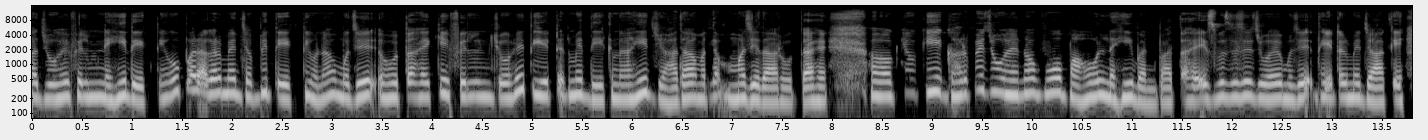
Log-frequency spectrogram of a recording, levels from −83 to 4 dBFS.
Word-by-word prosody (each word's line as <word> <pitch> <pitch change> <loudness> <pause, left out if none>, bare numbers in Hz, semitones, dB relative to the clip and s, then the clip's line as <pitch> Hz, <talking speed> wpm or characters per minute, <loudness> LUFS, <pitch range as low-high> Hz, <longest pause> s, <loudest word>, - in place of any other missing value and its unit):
जो 195 - 0
है 210 +2 +2
फ़िल्म 210 0 -1
नहीं 200 +3 +2
देखती 190 -1 -2
हूँ 240 +6 -1
पर 300 - +3
अगर 255 +1 +3
मैं 255 - +2
जब 220 -3 -4
भी 260 - 0
देखती 195 +3 -1
हुँ 195 -4 -1
ना, 215 +5 -1
मुझे 215 +1 +2
होता 205 +1 0
है 210 0 -1
कि 245 +4 -2
फ़िल्म 215 0 -1
जो 205 0 +1
है 270 +8 +2
थिएटर 230 0 0
में 240 0 +3
देखना 190 0 -2
ही 225 +7 +3
ज़्यादा 185 +2 +1
मतलब 200 +2 -3 0.2
मज़ेदार 180 -4 +2
होता 170 0 +1
है। - - +1
अ, - - -4 0.8
क्योंकि 260 +2 -1
घर 225 0 -1
पे 300 - -2
जो 275 -1 -3
है 240 -1 +4
ना, 250 +2 0
वो 265 +1 +3
माहौल 205 +4 +2
नहीं 205 +1 +2
बन 165 -4 -2
पाता 165 0 -3
है, 175 -1 0
इस 195 0 -2
वजह 210 0 -1
से 225 +1 +2
जो 200 -1 -1
है 200 +1 +2
मुझे 195 0 +1
थिएटर 205 0 -1
में 205 0 +1
जाके 170 -1 +1
205 Hz, 225 wpm, -23 LUFS, 190-230 Hz, 0.8 s, है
